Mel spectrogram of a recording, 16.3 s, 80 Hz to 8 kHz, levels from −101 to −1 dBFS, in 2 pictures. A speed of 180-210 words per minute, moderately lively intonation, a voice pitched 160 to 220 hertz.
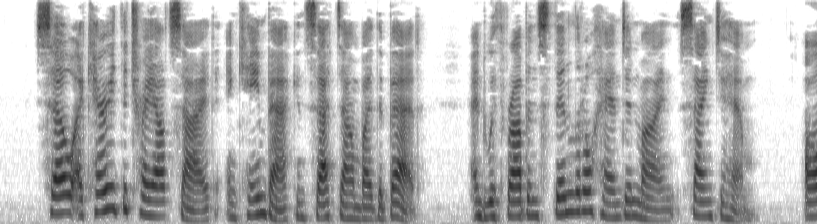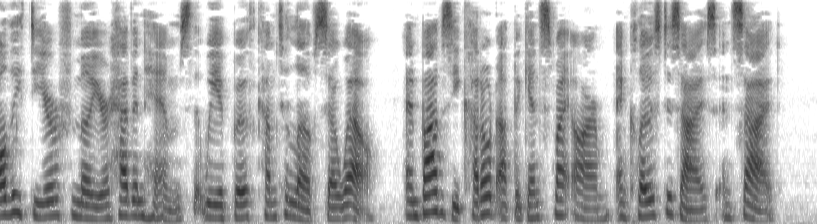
Yes: average, 195 wpm; average, 3.7 semitones; medium, 185 Hz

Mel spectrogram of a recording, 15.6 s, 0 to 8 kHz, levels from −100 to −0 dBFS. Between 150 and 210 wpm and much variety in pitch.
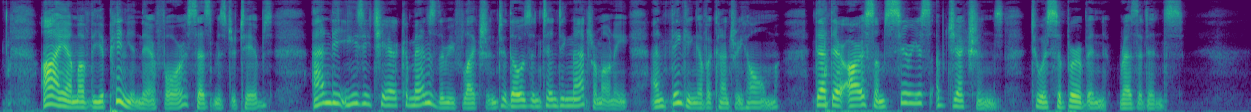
No: slow, 135 wpm; wide, 7.7 semitones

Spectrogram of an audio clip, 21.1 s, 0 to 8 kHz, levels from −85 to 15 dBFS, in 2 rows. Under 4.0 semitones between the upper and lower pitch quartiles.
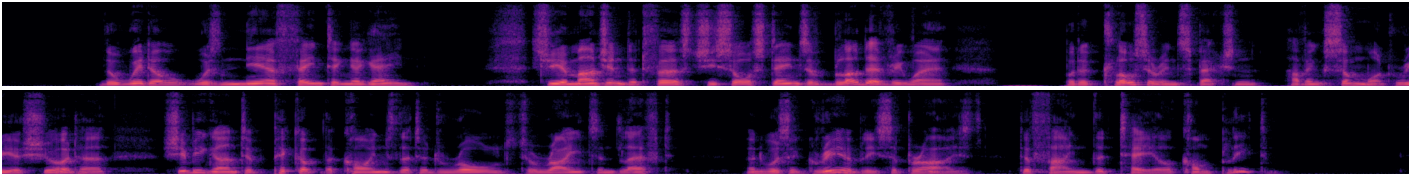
No: average, 5.1 semitones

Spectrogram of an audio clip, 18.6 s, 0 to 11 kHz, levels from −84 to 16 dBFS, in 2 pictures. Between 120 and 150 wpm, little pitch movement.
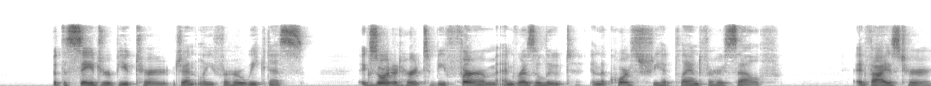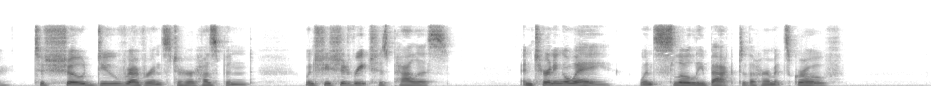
No: average, 160 wpm; narrow, 2.0 semitones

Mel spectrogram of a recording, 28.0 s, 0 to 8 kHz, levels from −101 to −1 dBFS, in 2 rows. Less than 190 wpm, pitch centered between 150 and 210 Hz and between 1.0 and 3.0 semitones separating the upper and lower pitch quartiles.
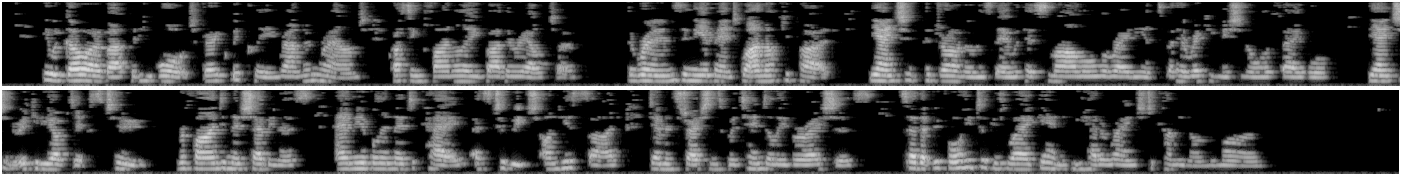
Yes: average, 175 wpm; medium, 185 Hz; average, 2.7 semitones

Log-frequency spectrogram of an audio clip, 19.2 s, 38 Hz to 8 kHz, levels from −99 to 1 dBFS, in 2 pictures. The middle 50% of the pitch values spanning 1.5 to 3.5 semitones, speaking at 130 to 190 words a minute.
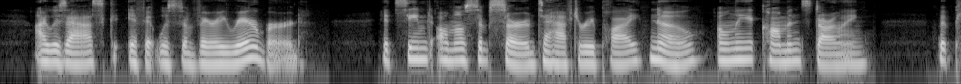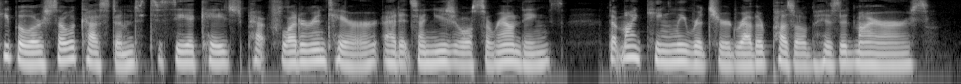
Yes: average, 2.8 semitones; average, 150 wpm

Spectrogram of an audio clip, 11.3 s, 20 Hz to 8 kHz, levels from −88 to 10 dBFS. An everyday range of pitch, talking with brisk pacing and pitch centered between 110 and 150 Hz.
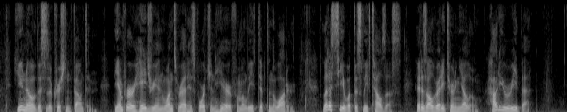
Yes: average, 4.5 semitones; fast, 210 wpm; medium, 140 Hz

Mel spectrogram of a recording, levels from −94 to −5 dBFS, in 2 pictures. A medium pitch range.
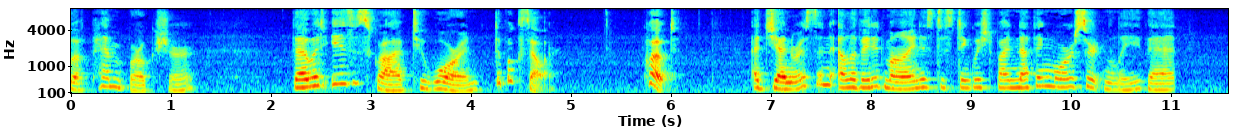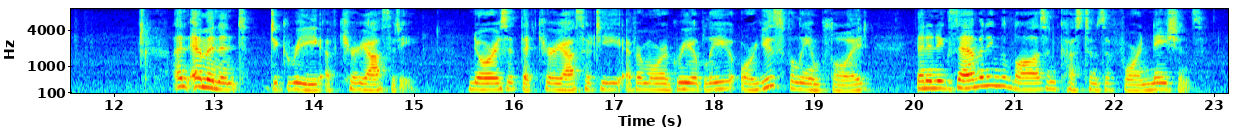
Yes: average, 5.0 semitones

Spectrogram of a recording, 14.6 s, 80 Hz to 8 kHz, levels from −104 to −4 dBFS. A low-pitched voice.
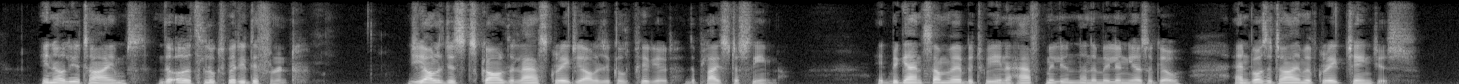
Yes: low, 120 Hz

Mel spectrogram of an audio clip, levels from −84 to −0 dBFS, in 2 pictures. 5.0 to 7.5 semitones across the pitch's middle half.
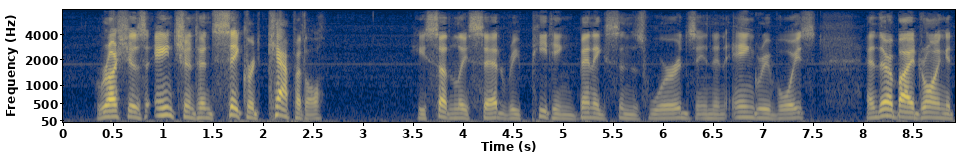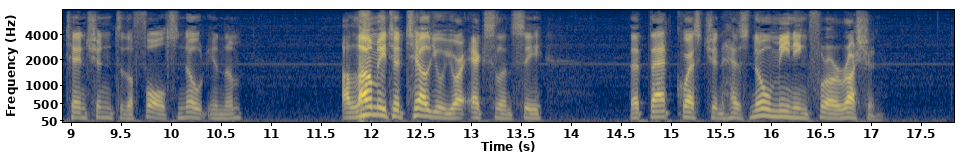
No: average, 3.6 semitones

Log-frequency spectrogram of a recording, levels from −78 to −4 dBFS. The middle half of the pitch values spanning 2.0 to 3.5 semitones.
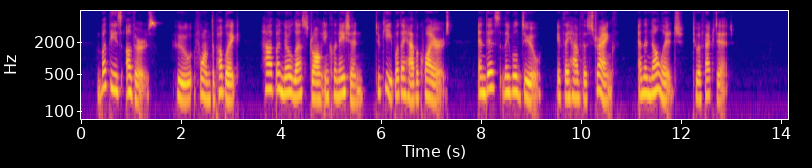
No: average, 4.2 semitones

